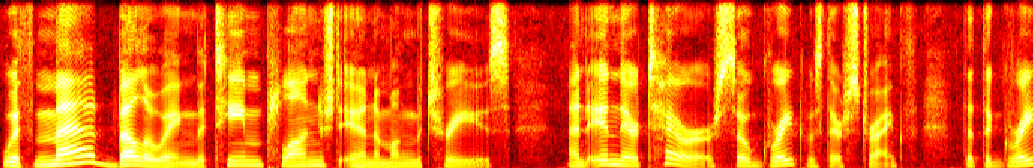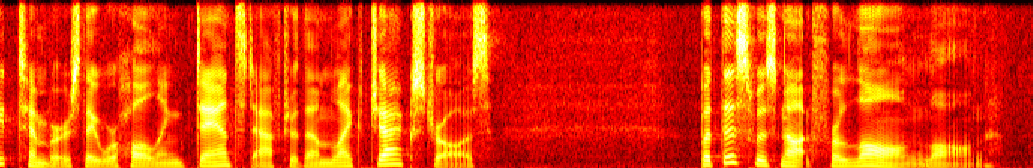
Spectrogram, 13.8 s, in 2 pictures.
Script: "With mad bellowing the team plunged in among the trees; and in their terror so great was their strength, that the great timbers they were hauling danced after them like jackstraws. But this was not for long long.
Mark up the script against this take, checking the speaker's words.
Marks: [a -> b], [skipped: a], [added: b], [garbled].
"With mad bellowing the team plunged in among the trees; and in their terror so great was their strength, that the great timbers they were hauling danced after them like jackstraws. But this was not for long long.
